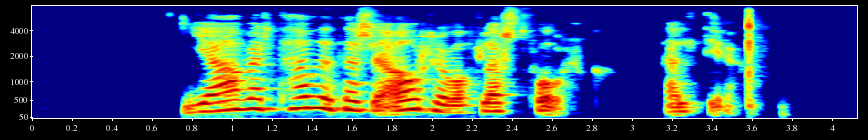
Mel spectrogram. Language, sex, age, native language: Icelandic, female, 30-39, Icelandic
